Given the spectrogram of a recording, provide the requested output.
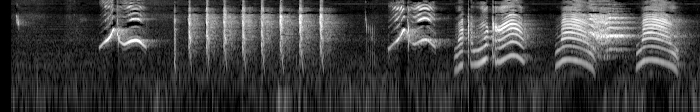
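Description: A ringneck parrot mimics a cat, giving arched, nasal meow-like notes between sharp whistles and a quick run of dry clicks.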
